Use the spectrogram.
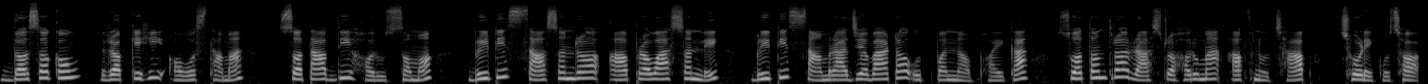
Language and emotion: Nepali, neutral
